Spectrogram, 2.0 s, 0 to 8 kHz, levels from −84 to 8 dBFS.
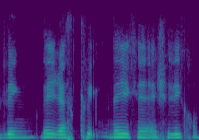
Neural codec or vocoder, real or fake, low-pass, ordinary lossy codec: none; real; 7.2 kHz; Opus, 16 kbps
